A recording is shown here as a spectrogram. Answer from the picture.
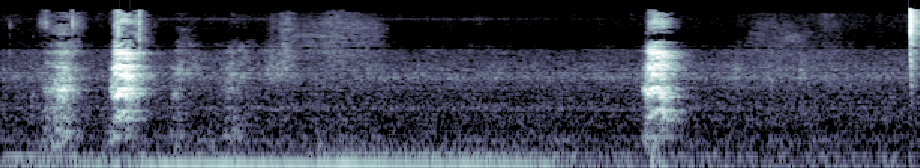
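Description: A pet dog barking in short sharp yaps while playing with a cat: two quick barks near the start and one more about four seconds in, over a low steady rumble.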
